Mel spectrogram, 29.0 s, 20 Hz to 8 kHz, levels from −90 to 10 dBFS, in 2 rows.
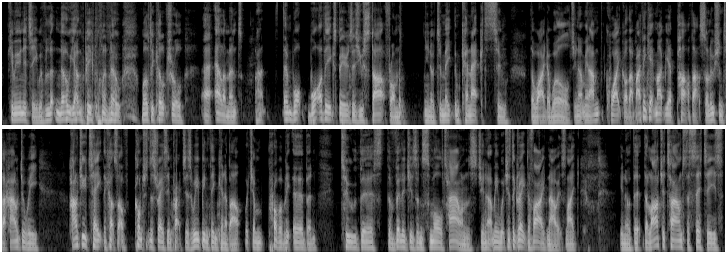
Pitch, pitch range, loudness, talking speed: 95 Hz, 85-110 Hz, -23 LUFS, 210 wpm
